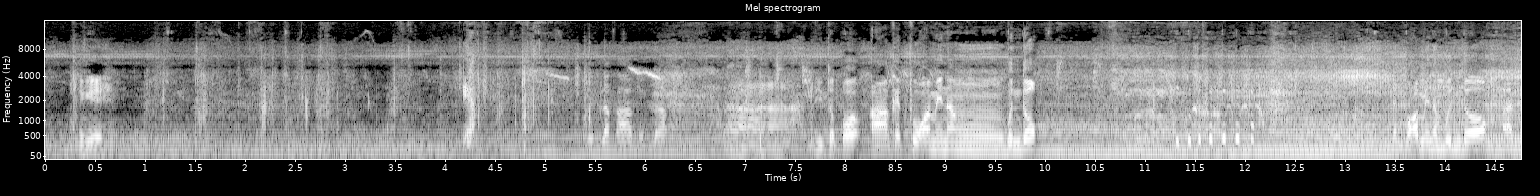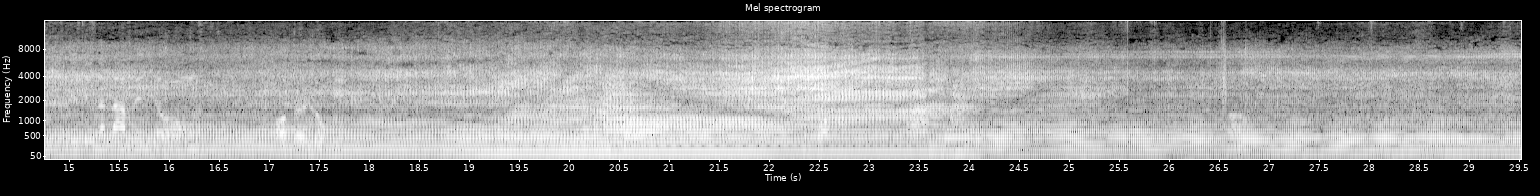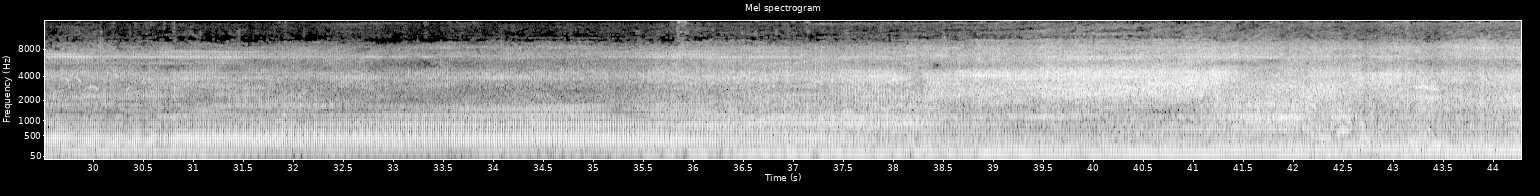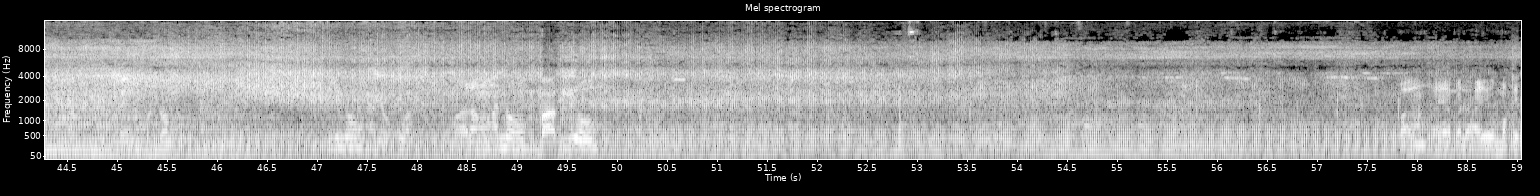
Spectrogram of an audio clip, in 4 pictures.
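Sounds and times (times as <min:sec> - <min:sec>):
motor vehicle engine running: 0:00.0 - 0:59.0.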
